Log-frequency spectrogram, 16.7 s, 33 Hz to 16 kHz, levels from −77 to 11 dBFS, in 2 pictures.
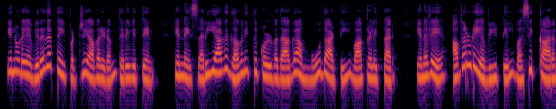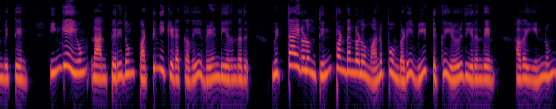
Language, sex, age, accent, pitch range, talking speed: Tamil, female, 20-39, native, 185-255 Hz, 105 wpm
